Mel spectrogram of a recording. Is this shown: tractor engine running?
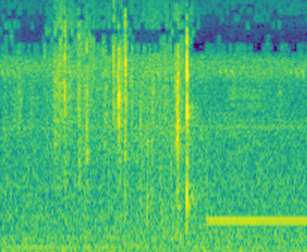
no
